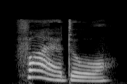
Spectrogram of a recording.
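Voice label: "fire door", British English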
